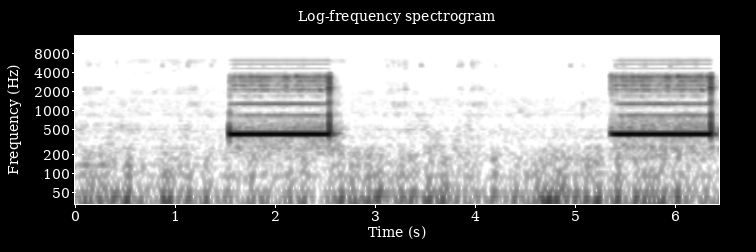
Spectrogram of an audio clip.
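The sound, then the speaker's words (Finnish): Telephone ringback tones sound as an outgoing call rings: two steady, loud electronic tones of about a second each, separated by a few seconds of faint line hiss. “niin pirautetaan tuolle salikaverille, tuolle Irmelille. Otetaan puhelu Irmelille.”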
